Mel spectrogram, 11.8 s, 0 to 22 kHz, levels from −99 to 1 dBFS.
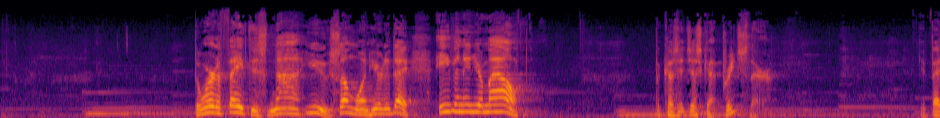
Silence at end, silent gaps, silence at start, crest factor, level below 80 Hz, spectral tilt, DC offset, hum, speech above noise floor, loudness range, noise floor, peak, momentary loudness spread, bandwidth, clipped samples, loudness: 0 s; none; 1.05 s; 20 dB; -60 dBFS; -5 dB/octave; under 0.1%; none; 32 dB; 9 LU; -59 dBFS; -12 dBFS; 22 LU; 15.5 kHz; under 0.1%; -28 LUFS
